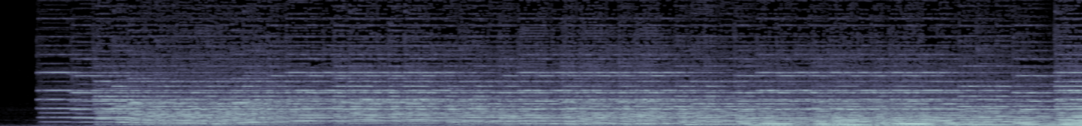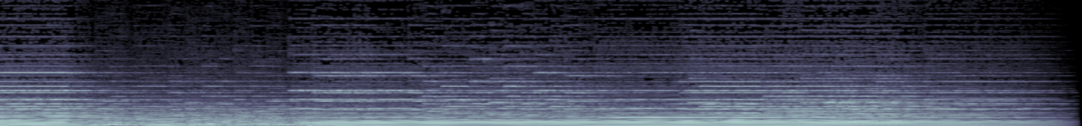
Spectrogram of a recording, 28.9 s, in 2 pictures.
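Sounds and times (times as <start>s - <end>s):
organ: 0.5s - 28.8s.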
